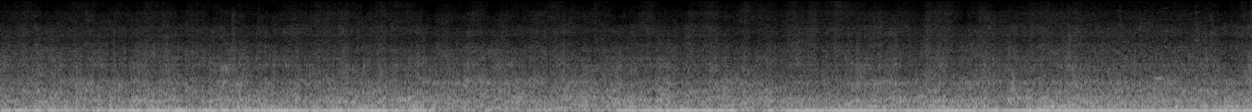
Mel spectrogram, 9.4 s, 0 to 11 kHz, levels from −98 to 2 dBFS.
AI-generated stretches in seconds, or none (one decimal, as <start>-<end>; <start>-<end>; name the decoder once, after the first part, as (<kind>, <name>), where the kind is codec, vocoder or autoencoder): 0.0-8.1 (codec, HILCodec); 9.0-9.4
